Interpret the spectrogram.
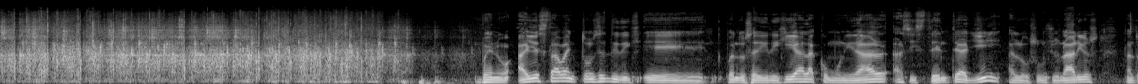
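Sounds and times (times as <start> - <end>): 
sizable audience applause: 0.0 - 4.6
speech: 4.8 - 11.3.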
